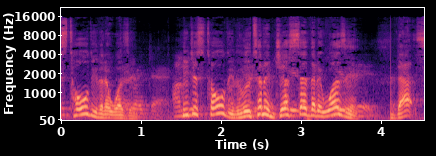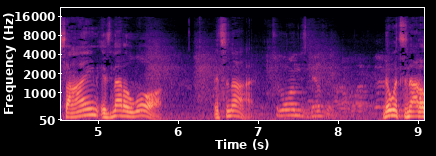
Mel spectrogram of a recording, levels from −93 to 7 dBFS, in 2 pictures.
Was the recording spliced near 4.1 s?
yes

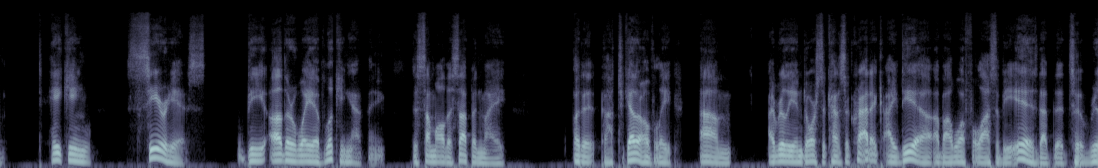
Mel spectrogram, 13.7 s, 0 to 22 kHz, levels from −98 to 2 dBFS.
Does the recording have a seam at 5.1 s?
yes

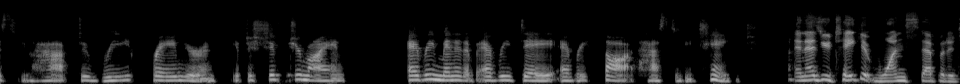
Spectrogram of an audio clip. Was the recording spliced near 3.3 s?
no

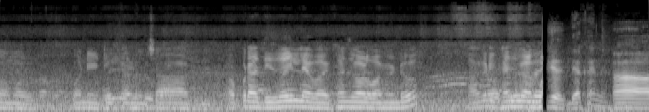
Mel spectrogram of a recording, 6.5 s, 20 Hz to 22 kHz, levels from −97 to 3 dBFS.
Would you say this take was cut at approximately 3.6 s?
no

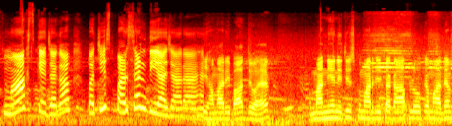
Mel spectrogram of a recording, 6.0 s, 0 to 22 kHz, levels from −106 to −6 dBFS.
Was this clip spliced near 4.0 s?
no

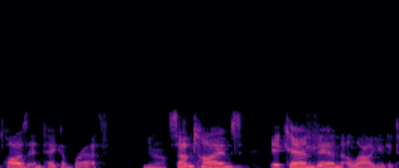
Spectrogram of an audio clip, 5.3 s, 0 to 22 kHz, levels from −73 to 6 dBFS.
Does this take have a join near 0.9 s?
yes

